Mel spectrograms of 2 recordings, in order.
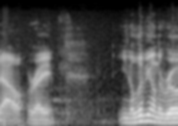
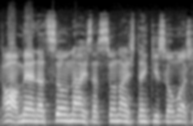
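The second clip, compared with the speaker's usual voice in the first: gushing thanks; 6 semitones higher, 3 dB louder than usual. Retold or imitated. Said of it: "I was like".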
